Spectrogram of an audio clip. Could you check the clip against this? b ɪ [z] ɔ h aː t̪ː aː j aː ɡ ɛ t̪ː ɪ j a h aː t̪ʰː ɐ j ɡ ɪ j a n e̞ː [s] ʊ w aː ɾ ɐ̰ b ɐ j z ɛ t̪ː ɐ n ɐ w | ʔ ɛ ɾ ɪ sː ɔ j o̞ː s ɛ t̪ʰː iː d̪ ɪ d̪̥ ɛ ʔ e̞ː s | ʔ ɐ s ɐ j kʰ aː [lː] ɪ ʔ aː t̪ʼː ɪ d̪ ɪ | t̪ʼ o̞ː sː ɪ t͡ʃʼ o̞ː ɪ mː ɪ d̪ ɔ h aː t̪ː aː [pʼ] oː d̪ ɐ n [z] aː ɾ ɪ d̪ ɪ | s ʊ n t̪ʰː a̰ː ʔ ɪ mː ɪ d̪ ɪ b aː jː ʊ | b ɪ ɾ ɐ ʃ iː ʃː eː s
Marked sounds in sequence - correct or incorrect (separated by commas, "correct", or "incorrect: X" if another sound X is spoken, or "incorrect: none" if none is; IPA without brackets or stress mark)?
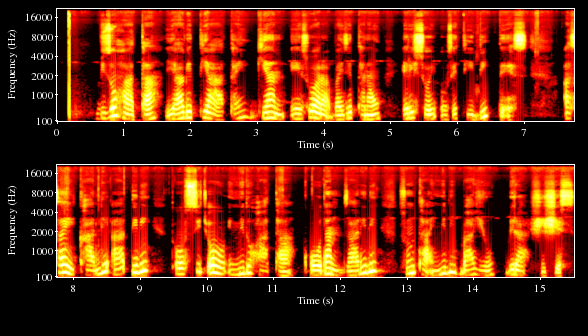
correct, correct, correct, incorrect: kʼ, correct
